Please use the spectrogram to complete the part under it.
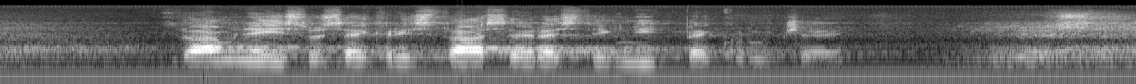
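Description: A man sings a chant in a large echoing hall.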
